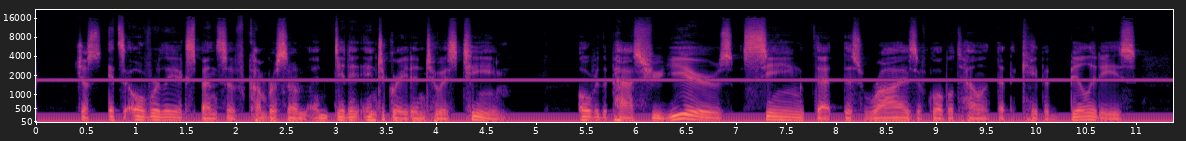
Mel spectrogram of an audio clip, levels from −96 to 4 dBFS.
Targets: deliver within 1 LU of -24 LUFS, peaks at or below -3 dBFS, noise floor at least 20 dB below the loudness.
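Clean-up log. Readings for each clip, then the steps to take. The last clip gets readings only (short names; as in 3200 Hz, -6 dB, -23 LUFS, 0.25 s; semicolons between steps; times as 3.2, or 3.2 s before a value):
hum 60 Hz; harmonics up to 300 Hz; hum level -40 dBFS; steady tone 1700 Hz; tone level -47 dBFS; loudness -31.5 LUFS; peak -16.5 dBFS; loudness target -24.0 LUFS
-> de-hum 60 Hz, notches 5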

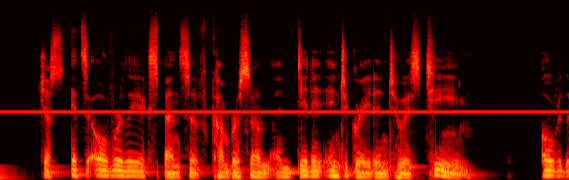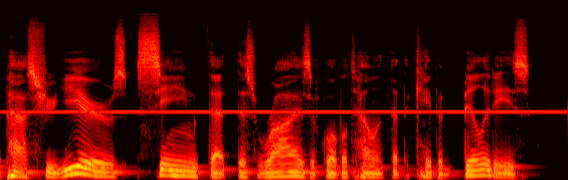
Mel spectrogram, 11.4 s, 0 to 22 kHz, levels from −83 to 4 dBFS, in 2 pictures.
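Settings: hum none; steady tone 1700 Hz; tone level -47 dBFS
-> notch 1700 Hz, Q 30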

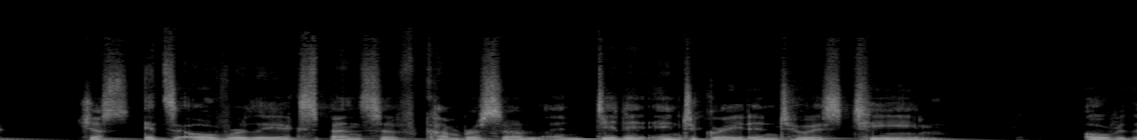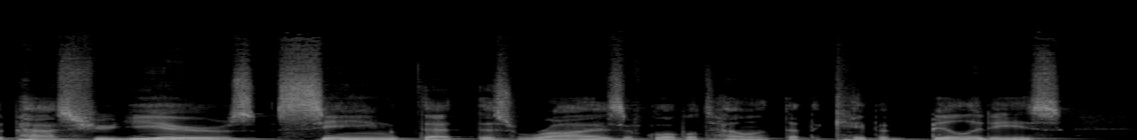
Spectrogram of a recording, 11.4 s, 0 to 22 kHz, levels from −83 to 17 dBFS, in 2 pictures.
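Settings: steady tone none; loudness -32.0 LUFS; peak -16.0 dBFS; loudness target -24.0 LUFS
-> gain +8 dB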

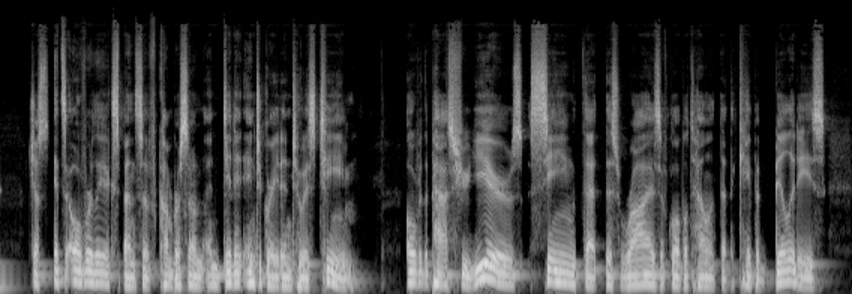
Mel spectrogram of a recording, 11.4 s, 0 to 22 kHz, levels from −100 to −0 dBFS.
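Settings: loudness -24.0 LUFS; peak -8.0 dBFS; noise floor -67 dBFS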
